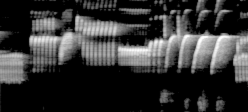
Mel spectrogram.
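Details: Yellow domestic canary singing a varied song: a soft low buzzy roll, then fast bright trills, a rattling stretch, and a run of rising swept notes ending in another low roll.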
